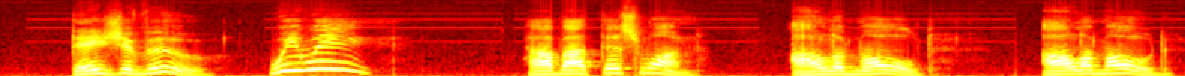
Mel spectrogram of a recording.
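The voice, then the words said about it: American accent pronouncing French words. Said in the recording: “Darn American accent.”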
